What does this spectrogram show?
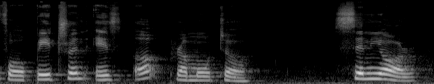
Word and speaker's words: signor: Signor, G is silent and it's an Italian word which means Mr.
